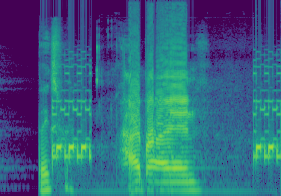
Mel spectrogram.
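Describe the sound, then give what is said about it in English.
Telephone ring tone in pulsed electronic bursts, one short group near the start and another at the end, with people talking in between. “Oh, I'm going to make a phone ringing sound.”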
